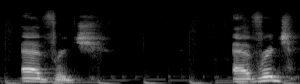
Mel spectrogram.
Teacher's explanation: Quando a palavra tem 2 sílabas ou mais, e a sílaba tônica é essa, é a primeira sílaba, é a tônica, average. A primeira vogal da segunda sílaba a gente não pronuncia.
